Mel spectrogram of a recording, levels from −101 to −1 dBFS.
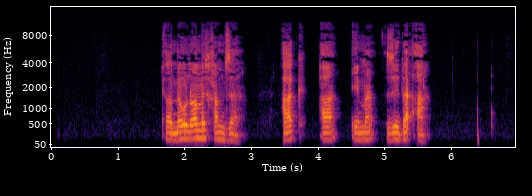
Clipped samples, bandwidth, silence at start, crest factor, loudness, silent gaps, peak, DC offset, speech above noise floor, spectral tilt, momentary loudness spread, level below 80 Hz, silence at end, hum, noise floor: under 0.1%; 11.5 kHz; 1.65 s; 24 dB; -31 LUFS; none; -10 dBFS; under 0.1%; 52 dB; -4 dB/octave; 10 LU; -86 dBFS; 0.55 s; none; -83 dBFS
